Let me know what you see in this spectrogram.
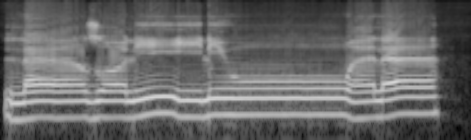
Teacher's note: tanwin in bertemu dengan waw bertasdid, maka tanwin innya melebur masuk ke huruf waw bertasdid. Kita tahan dan tekan ya.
